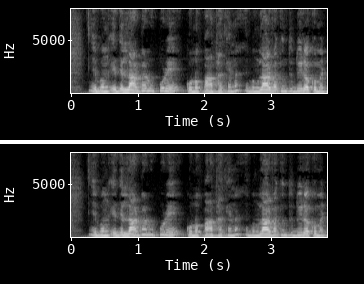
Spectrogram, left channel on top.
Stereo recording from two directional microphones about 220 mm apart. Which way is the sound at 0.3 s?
45° left (ahead or behind).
